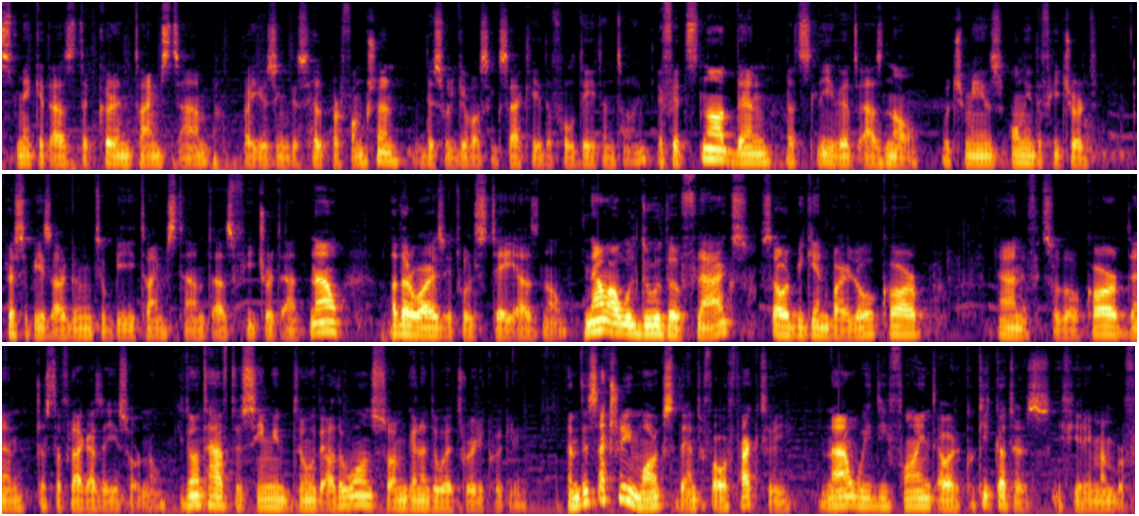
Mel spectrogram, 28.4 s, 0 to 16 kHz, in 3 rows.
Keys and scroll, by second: 1.8 Left, 2.7 alt+shift+Left, 3.3 shift+super+Right, 3.4 shift+Left, 3.8 Right, 4.5 Right, 6.8 alt+super+l, 6.9 super+s, 13.1 super+Right, 14.2 super+d, 17.7 alt+Right, 18.4 alt+Right, 20.1 shift+super+Right, 20.3 shift+Left, 23.4 super+c.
